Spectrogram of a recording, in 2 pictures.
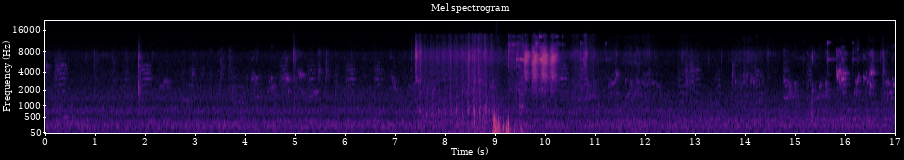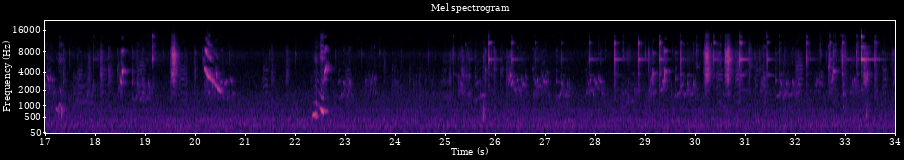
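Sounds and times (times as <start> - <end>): parrot wing flapping: 7.4 - 9.8.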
